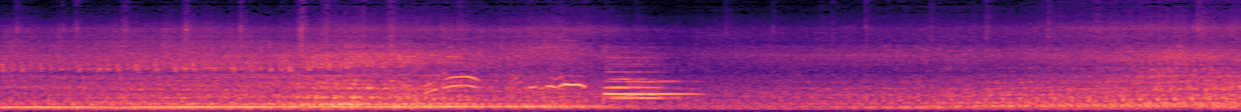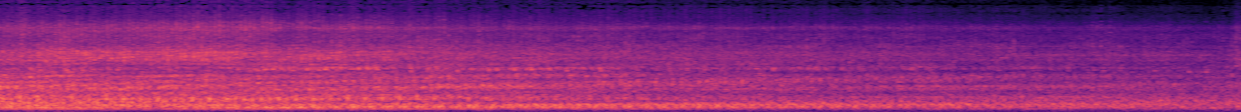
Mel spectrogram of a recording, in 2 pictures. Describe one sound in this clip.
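Train wheels clatter and rumble over the rails as carriages pass.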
